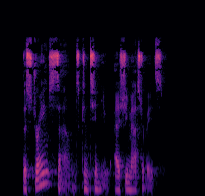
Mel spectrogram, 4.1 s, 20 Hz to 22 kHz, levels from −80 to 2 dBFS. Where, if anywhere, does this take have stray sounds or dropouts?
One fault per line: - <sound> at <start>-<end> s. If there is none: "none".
none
